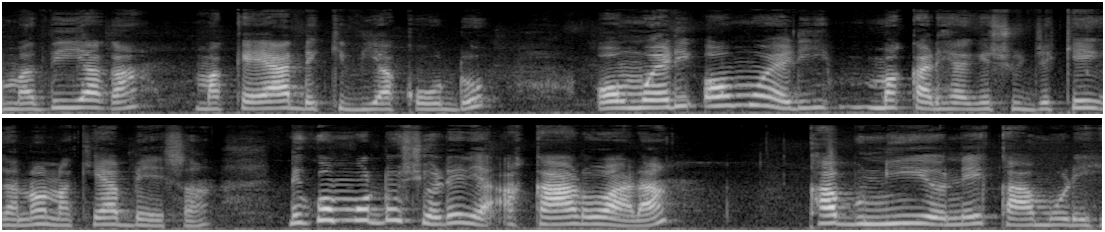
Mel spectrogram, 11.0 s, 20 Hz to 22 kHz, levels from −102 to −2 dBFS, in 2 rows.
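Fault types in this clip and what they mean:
No technical faults can be heard in this speech recording. There is nothing here to list under any fault heading.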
